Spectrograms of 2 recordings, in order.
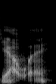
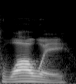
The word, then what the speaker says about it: Huawei: nothing crazy pretty sure that word is still pronounced Yahweh Yahweh Yahweh is what that yeah the Yiddish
